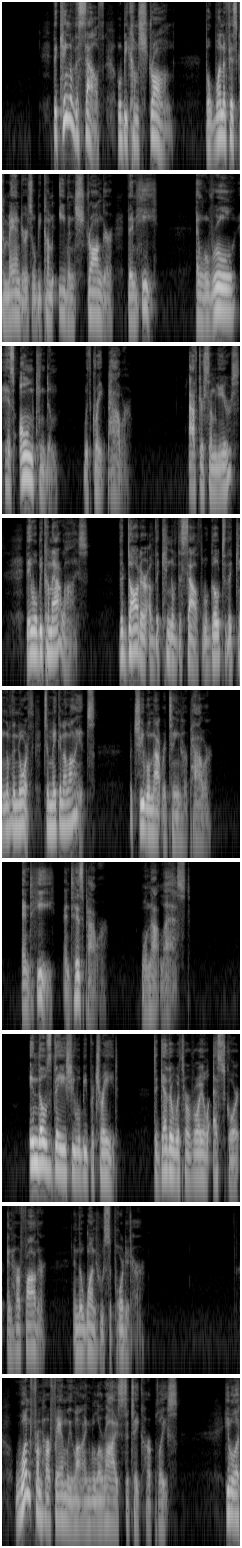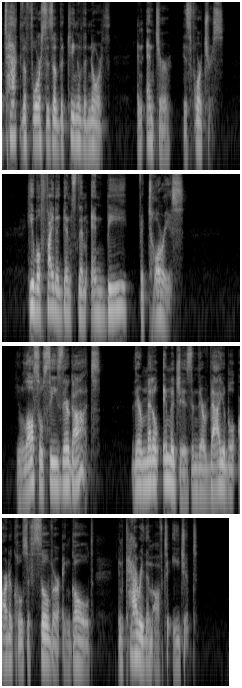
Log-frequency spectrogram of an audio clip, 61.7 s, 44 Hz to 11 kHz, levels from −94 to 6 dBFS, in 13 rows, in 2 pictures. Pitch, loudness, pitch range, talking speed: 115 Hz, -28 LUFS, 100-130 Hz, 145 wpm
